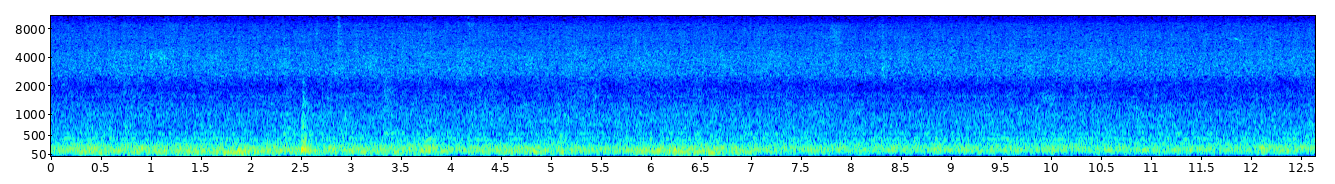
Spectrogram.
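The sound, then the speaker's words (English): Steady, dense rain hisses without a break, a constant wash of noise with a low rumbling undertone and no voices. “Anyway, raining, so no.”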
